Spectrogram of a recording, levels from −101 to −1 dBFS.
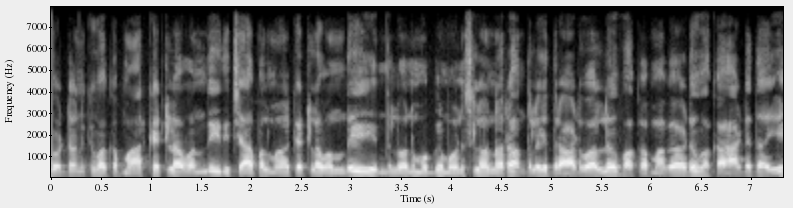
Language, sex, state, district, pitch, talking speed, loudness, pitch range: Telugu, male, Andhra Pradesh, Srikakulam, 135 Hz, 170 wpm, -13 LUFS, 130-140 Hz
